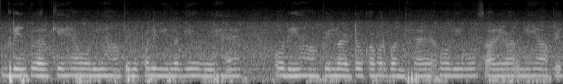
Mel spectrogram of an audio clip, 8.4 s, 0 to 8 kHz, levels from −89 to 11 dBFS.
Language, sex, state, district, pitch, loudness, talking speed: Hindi, female, Haryana, Rohtak, 195 Hz, -20 LUFS, 175 wpm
